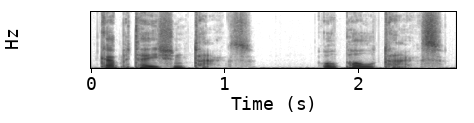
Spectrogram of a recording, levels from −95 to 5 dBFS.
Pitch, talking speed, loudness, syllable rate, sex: 125 Hz, 130 wpm, -20 LUFS, 4.2 syllables/s, male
